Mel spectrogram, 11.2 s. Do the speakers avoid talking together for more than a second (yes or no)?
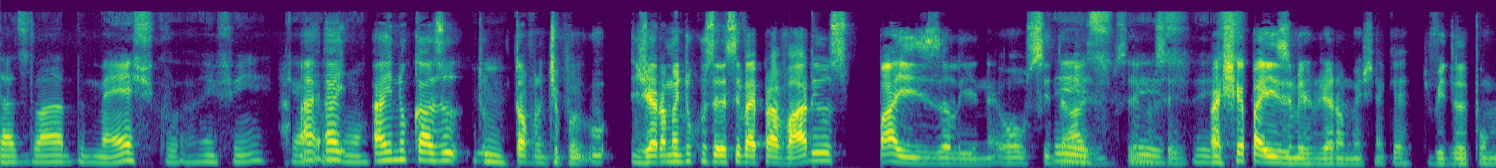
no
